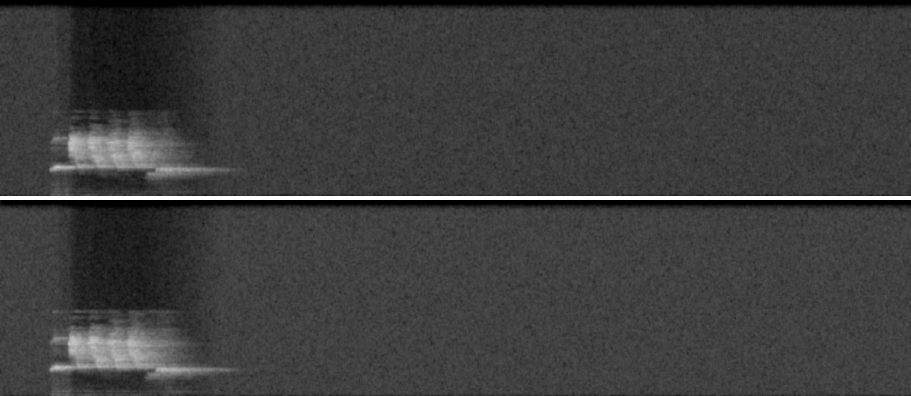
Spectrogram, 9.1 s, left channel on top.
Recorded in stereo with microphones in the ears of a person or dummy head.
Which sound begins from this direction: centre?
A bird, at 0.5 s.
